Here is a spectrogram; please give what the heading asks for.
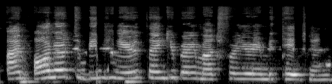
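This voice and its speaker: A woman from Mexico with a Mexican Spanish accent, a native Spanish speaker, explaining a spiritual tradition slowly and patiently as a podcast guest over a call. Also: high-pitched, noisy background. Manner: measured, explains terms patiently.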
